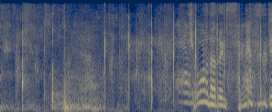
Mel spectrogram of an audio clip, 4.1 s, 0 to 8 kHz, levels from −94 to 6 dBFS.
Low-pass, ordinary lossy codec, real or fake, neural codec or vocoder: 7.2 kHz; none; fake; codec, 24 kHz, 1.5 kbps, HILCodec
